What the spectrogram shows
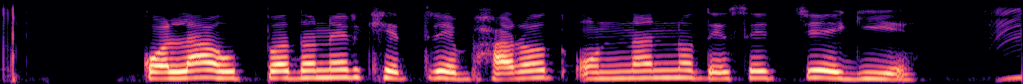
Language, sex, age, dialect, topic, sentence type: Bengali, female, 18-24, Jharkhandi, agriculture, statement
